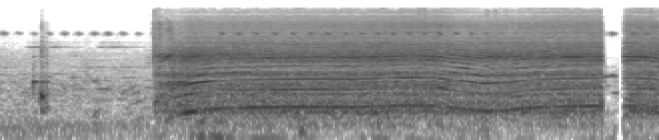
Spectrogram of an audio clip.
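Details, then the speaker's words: Mixer grinder making a khir-khir noise and leaking from the jar: quiet beeping then rough rasping whir wavering in pitch; fault in the jar not the motor, its bush worn through, causing leakage and water entering the machine. "इसमें समस्या ये हो रहा है कि जब machine आप चला रहे हैं तो उसमें से खिर खिर की आवाज़ आ रही है और साथ में लीकेज भी हो रहा है कटोरी से।"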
